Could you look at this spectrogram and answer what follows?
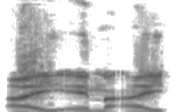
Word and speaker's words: Amaterasu: So, A-M-A-T-E-R-A-S-U, Amaterasu. Omikami is spelled O-M-I-K-A-M-I.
